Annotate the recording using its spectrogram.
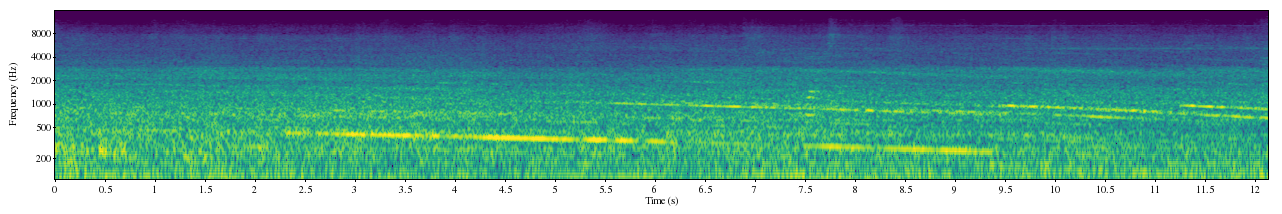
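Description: A metro train rumbles steadily along the tracks.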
